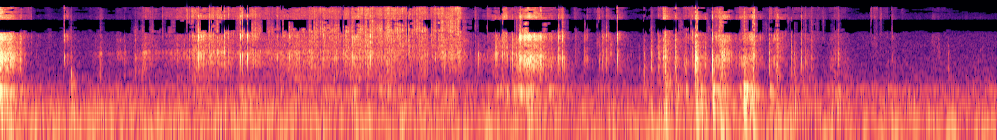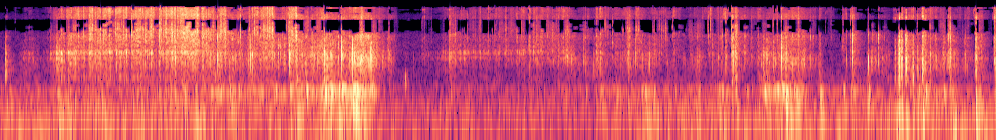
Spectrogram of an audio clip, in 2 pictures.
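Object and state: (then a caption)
Soap bar being scraped. A solid coral-pink soap bar held in the hand is scraped and shaved with a flat metal blade, leaving crumbly pieces falling off. The sound is a bright, dry, crackly scraping made of quick, dense strokes with brief pauses. A louder, steadier shaving stretch runs near the middle before the strokes turn lighter again.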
